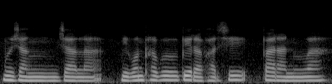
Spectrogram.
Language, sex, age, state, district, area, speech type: Bodo, female, 45-60, Assam, Kokrajhar, urban, spontaneous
